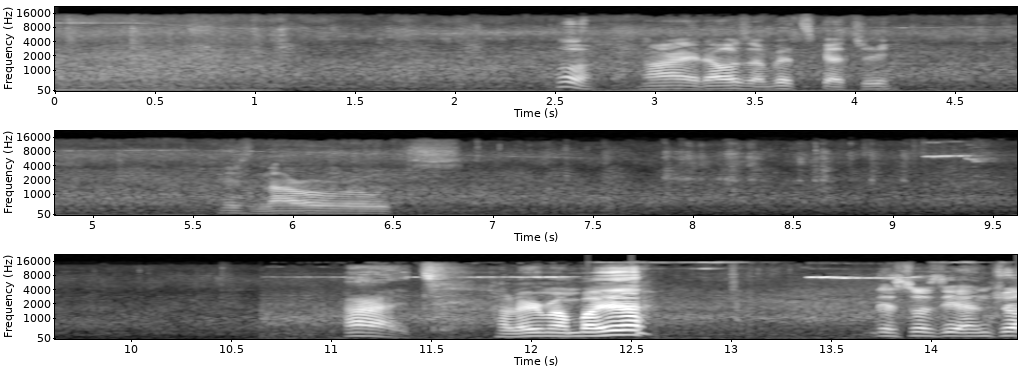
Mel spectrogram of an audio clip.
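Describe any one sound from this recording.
Bicycle tyres roll steadily on a paved road.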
